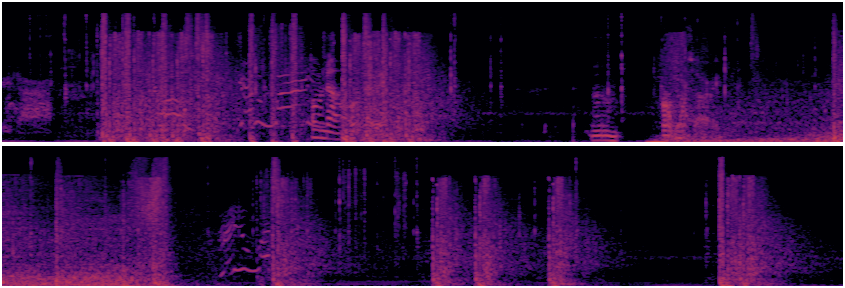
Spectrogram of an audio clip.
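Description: A pistol fires sharp, loud shots in quick bursts.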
